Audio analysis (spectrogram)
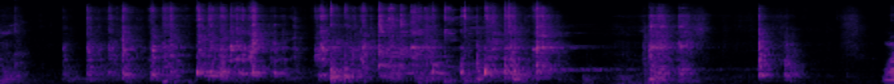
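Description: Metal cookware clanks and scrapes in bursts, pans and utensils knocking together close by with brief pauses.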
